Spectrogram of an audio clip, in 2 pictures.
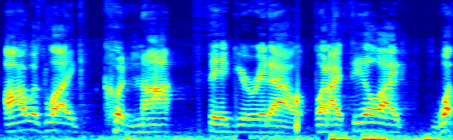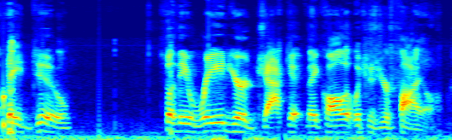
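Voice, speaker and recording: A man who is a podcast guest, telling a personal story in a casual, animated, candid way with frequent restarts. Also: mid-range voice, measured pace, slight background noise, poor audio.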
